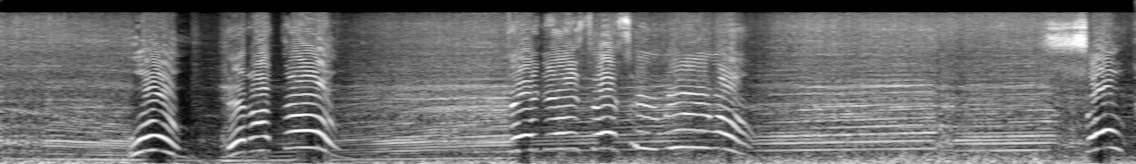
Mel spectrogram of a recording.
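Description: A motorcycle engine revs up and down sharply in quick bursts.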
